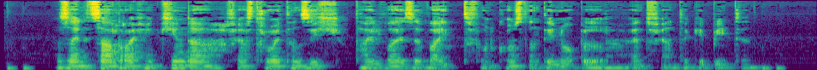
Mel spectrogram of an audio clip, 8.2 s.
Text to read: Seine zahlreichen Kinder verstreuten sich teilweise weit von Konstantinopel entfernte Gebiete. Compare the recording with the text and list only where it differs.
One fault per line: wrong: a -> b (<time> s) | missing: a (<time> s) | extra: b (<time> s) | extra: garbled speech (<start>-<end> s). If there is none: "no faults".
no faults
